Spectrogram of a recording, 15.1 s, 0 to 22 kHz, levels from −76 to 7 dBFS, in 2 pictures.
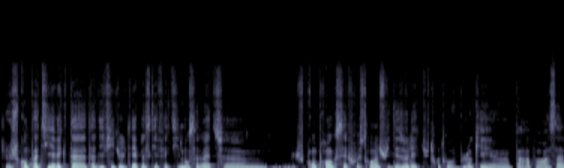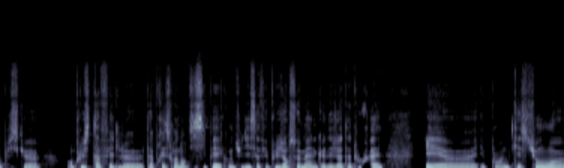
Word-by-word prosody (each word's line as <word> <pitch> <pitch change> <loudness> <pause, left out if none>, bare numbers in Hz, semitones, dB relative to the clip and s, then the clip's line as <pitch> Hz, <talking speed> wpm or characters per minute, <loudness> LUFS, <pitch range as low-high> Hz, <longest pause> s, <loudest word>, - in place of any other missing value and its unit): je - - -4
je 90 - -2
compatis 110 +5 +5
avec 120 -4 +4
ta 95 -3 +5
ta 95 - 0
difficulté 95 +5 +1
parce 115 -5 -1
qu'effectivement 100 +2 -1
ça 105 -3 -1
doit 90 0 +3
être, 90 +1 -4
hem. 85 -1 -1 0.4
Je - - -12
comprends 110 +3 +4
que 110 - 0
c'est 95 - -1
frustrant 90 +9 -1
et 120 - +6
je - - -2
suis - - -6
désolé 100 +3 +2
que - - -20
tu - - -15
te - - -14
retrouves 85 0 -6
bloqué, 95 +2 -1
heu, 85 - -3 0.2
par 90 -2 -4
rapport 85 +1 -3
à 85 - -2
ça 125 +7 0
puisque, 100 -5 -11
heu, 85 -2 -1 0.4
en 90 - -3
plus, 105 +2 -2
tu - - 0
as - - +1
fait 90 +2 -3
le 85 -1 0
tu - - -4
as - - -1
pris - - -4
soin 90 - 0
d'anticiper. 90 - +2
Comme 95 -9 -4
tu 85 - -8
dis, 100 - +1
ça 100 -1 -4
fait - - -7
plusieurs 95 -1 +1
semaines 95 0 +1
que 90 - -2
déjà 85 +1 0
tu 90 - -3
as - - -1
tout - - -11
fait 125 +4 +1 0.5
et 90 -1 +4
heu, 85 0 0
et 95 - -7
pour 85 -1 -7
une 95 +1 0
question, 100 +2 +3
95 Hz, 255 wpm, -25 LUFS, 85-105 Hz, 0.5 s, et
